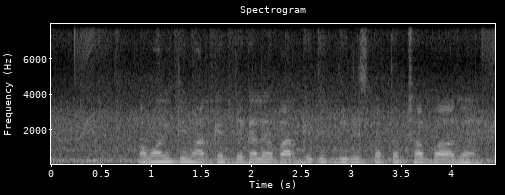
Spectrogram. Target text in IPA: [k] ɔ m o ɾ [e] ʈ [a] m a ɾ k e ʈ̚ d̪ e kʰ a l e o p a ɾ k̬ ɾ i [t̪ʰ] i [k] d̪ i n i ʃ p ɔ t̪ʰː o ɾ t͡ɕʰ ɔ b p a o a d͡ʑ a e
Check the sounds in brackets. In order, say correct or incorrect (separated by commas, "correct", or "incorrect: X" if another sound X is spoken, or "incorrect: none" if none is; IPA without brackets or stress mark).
correct, incorrect: i, incorrect: i, incorrect: t̪, correct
